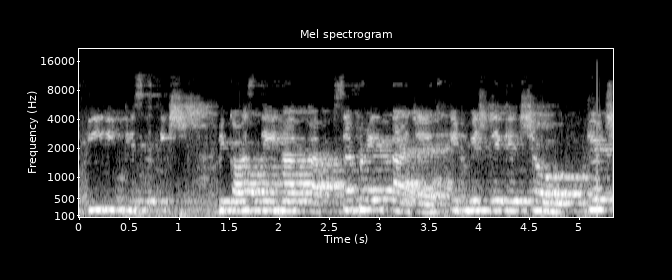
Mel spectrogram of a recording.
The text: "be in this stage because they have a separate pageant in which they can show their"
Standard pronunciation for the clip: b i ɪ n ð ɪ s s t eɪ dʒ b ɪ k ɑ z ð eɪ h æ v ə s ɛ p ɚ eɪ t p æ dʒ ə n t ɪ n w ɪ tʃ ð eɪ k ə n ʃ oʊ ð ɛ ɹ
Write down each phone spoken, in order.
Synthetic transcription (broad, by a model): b i ɪ n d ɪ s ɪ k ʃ b ɪ k ɑ z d eɪ h æ v ə s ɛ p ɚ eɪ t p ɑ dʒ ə t ɪ n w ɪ tʃ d eɪ k ə n ʃ oʊ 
